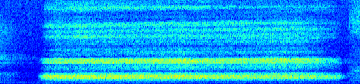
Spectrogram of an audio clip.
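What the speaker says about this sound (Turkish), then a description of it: "boğazı aktive ederek nefesinizi sesli ve sıcak çıkartmaya çalışın" A long, steady ujjayi breath is pushed through a narrowed throat, making an even, hollow hiss like an ocean sound. It is close and sustained for several seconds.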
